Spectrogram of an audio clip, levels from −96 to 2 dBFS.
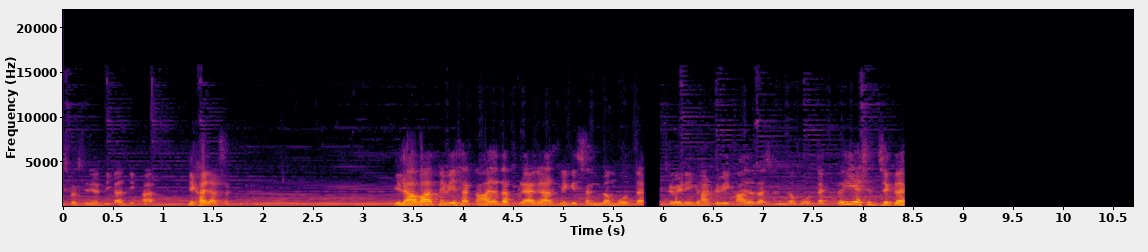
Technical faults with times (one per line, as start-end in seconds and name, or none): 5.79-5.97 playback stall
8.41-10.70 audio dropout to silence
